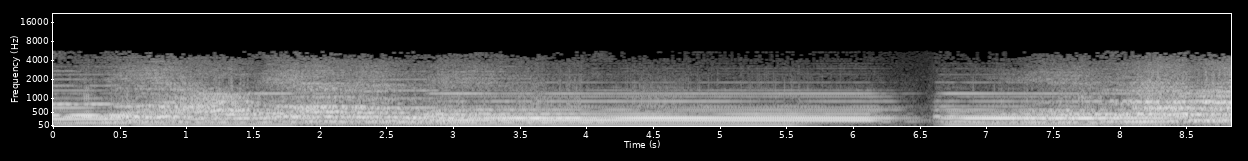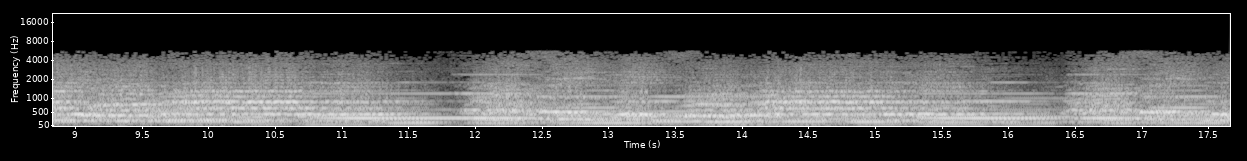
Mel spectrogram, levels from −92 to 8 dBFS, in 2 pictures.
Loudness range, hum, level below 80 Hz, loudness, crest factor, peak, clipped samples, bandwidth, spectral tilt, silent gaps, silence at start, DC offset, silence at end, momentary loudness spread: 3 LU; none; -30 dBFS; -9 LUFS; 8 dB; 0 dBFS; under 0.1%; 5.8 kHz; -6.5 dB/octave; none; 0 s; under 0.1%; 0 s; 4 LU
